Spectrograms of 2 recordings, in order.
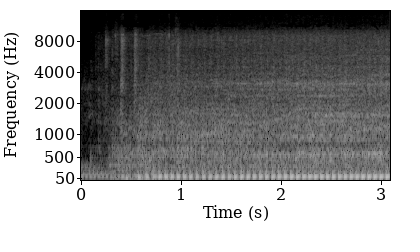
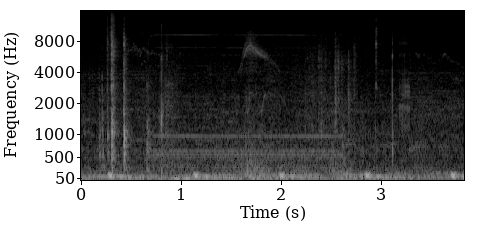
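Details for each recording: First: Honda Click scooter started to a fast idle: steady rough throb about three beats a second; with the wheel turned by hand a scraping is heard, torque drive suspected as the noise source. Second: Honda Click scooter after repairing a noisy torque drive bearing: a few light clicks at start, then a steady, even, quiet idle with no whine or grinding, noise gone.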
